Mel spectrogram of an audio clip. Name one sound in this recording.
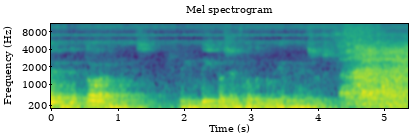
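An older man speaks slowly into a microphone through loudspeakers.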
